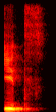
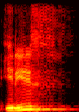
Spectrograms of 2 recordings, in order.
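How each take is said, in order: First: "it's" short, ending in S; contracted it's. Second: "It is" high, both words separate; full it is. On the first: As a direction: clip to "it's". ("it's" contraído y corto) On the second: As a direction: stress the uncontracted "It is". ("It is" completo, agudo) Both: Shown as a demonstration. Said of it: "Escuchan la diferencia".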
